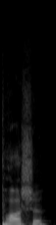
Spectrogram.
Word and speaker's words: Porsche: and sorry man and for porsche what i call porsche it's porsche correct pasha he's going to replace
